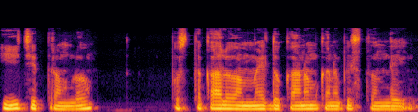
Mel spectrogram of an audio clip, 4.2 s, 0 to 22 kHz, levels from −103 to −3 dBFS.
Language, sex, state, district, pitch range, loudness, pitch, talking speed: Telugu, male, Karnataka, Bangalore, 115-130 Hz, -18 LUFS, 120 Hz, 85 wpm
